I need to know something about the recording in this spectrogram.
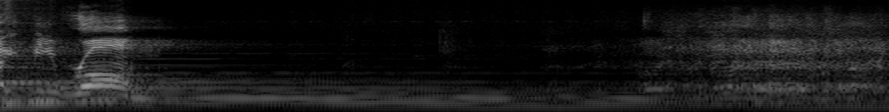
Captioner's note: audience laughing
